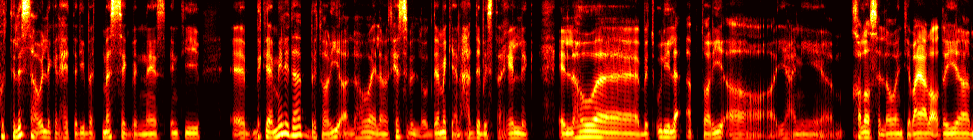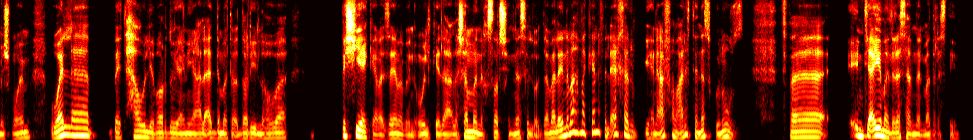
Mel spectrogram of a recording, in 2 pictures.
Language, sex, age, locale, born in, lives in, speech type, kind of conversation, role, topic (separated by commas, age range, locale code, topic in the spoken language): Arabic, male, 30-34, ar-EG, Egypt, Egypt, conversation, podcast, host, إيه اللي بتعمله عشان تفضل صادق مع نفسك وإنت بتتغير؟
